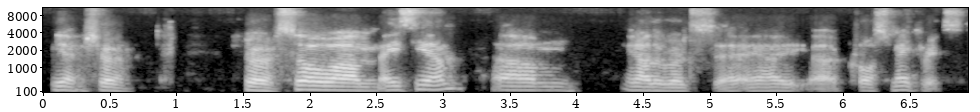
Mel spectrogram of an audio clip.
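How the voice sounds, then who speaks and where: A man from Turkey answering interview questions in a live audio session. He pauses often on ums and uhs as he explains. His voice has a gravelly, fry-tinged texture, heard dry and close with no room sound. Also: mid-range voice, little pitch movement, a little mellow, no echo, low-quality recording. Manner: hesitant, many ums and uhs. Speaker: guest, project business development director. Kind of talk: casual livestream interview.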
